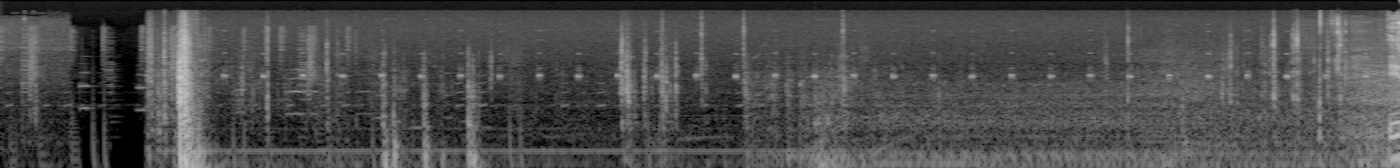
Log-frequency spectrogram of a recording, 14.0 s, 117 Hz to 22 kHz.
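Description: The 1461 cc four-cylinder dCi diesel engine of a 2012 Renault Duster is started, heard from inside the cabin. There is a short loud burst as it cranks and catches about two seconds in, then it settles to a steady idle. The idle becomes louder and heavier past the halfway point.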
